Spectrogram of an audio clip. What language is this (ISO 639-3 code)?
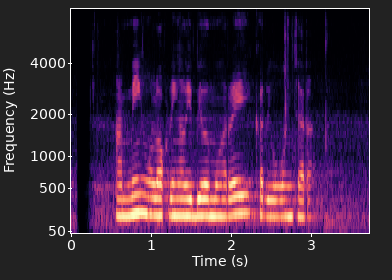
sun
